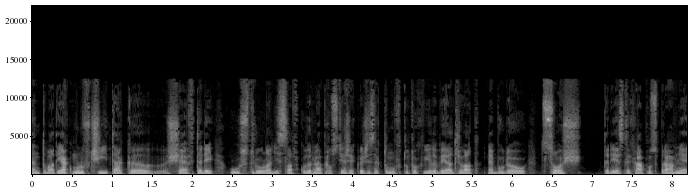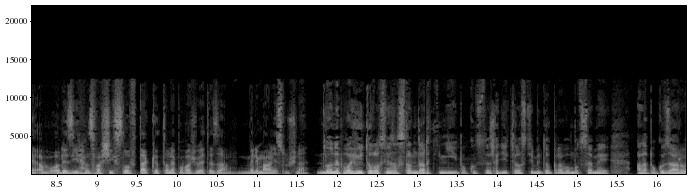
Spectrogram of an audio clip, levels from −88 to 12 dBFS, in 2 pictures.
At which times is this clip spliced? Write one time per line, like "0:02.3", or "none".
0:06.3
0:13.5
